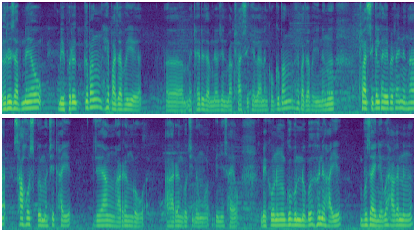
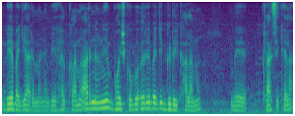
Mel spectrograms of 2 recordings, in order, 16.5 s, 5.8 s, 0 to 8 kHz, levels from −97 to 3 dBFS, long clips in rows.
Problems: constant background noise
